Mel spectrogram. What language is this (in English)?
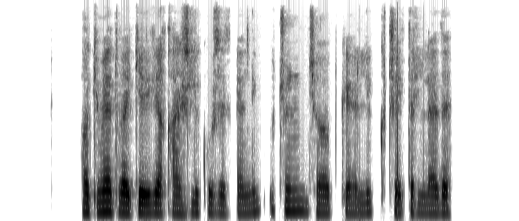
Uzbek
